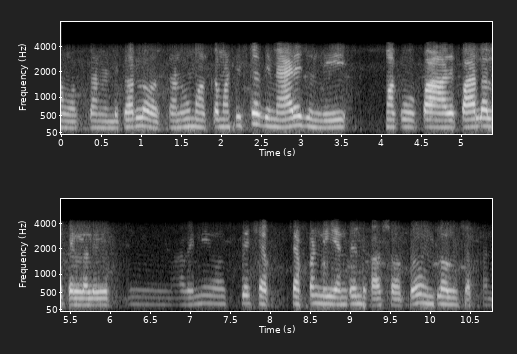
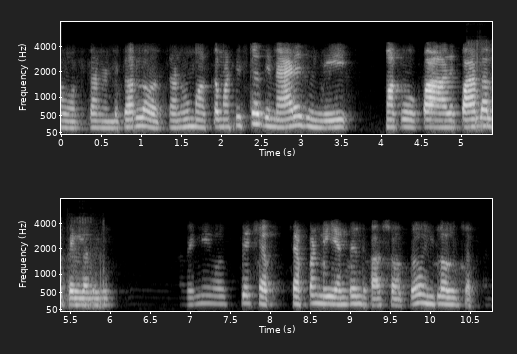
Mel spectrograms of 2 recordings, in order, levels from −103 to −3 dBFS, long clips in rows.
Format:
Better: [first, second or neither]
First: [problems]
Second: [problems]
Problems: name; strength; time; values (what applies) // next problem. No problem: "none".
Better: first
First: none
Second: noise reduction (neural mask model DeepFilterNet 3)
